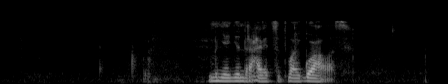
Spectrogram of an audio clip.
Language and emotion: Russian, angry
